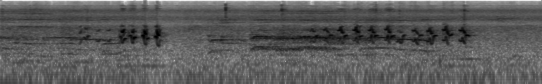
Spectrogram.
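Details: Yellow-vented bulbul song meant to make young, quiet or flock bulbuls sing along and draw wild birds closer; loud bubbly warbling, two lively phrases of quick rolling notes, the second longer and steadily pulsing.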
